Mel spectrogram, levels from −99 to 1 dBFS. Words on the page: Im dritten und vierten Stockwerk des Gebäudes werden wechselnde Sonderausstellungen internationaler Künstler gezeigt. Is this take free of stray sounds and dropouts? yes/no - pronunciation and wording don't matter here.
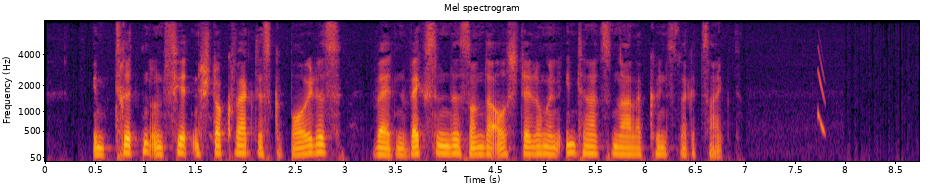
no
